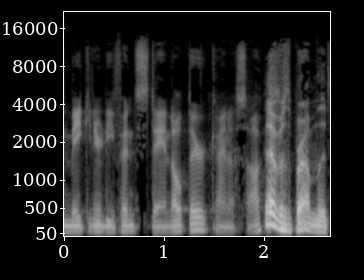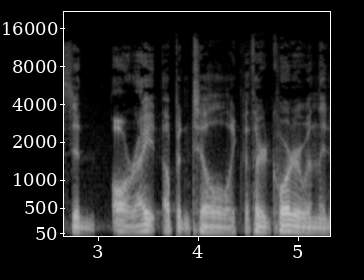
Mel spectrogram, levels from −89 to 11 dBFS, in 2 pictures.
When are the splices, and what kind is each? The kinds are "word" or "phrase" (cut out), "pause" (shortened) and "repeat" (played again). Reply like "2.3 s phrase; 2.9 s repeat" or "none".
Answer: 2.6 s word; 3.0 s pause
